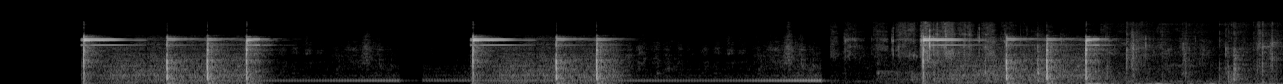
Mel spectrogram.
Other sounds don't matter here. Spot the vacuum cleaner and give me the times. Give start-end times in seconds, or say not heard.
not heard.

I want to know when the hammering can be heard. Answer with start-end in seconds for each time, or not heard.
0.8-2.6, 4.7-6.2, 9.2-11.0.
